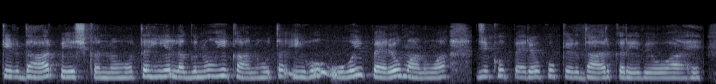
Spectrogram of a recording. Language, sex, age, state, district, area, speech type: Sindhi, female, 18-30, Rajasthan, Ajmer, urban, spontaneous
